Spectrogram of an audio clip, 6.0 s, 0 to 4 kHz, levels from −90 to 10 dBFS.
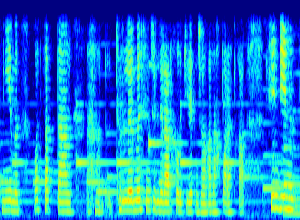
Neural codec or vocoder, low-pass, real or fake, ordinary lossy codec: none; 3.6 kHz; real; none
